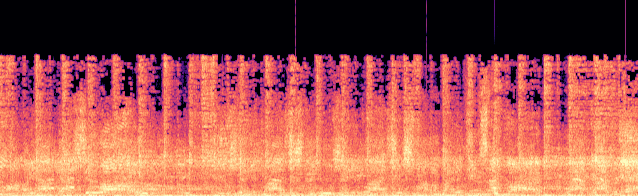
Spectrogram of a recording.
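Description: Live rock band playing loudly through a stadium PA: drums, electric guitars and keyboards, with singing and yelling voices over the music.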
